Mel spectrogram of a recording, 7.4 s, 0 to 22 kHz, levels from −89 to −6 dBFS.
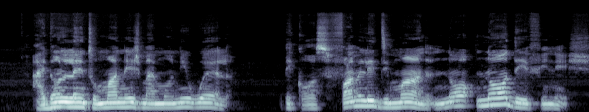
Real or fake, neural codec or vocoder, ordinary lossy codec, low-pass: real; none; none; 14.4 kHz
